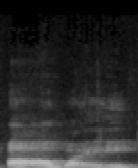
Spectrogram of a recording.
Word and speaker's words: 雅偉: But if you happen to be a Cantonese, and if you want to say God's name in Cantonese, you might say Ah-wei.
